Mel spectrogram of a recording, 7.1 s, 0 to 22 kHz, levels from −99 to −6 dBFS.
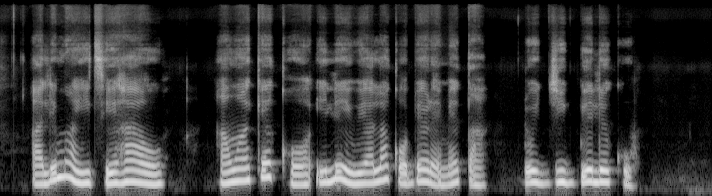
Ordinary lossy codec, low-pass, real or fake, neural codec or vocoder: none; none; fake; autoencoder, 48 kHz, 128 numbers a frame, DAC-VAE, trained on Japanese speech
